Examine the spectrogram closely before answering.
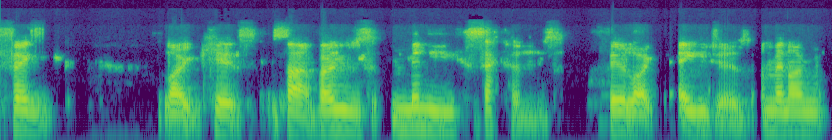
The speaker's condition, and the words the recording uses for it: Stuttering. Because my stammers can be quite hard when I've got a block.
